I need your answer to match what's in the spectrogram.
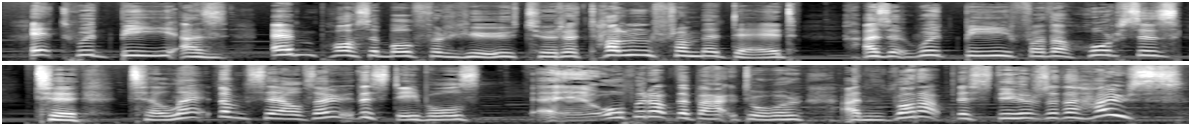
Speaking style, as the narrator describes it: The servant is so passionate in his belief that he exclaims

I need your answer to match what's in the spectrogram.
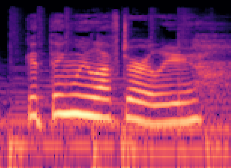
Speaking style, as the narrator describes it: I sighed

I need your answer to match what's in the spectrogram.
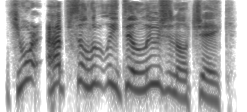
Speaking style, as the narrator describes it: she yells at me

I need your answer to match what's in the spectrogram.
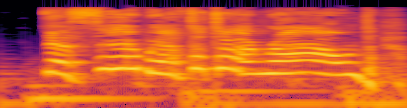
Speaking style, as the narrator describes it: I screamed

